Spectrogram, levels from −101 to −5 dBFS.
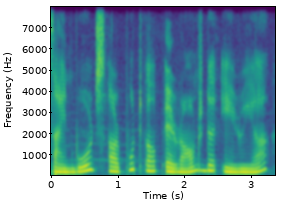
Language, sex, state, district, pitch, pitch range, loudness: English, female, Assam, Kamrup Metropolitan, 210 Hz, 185-245 Hz, -13 LUFS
